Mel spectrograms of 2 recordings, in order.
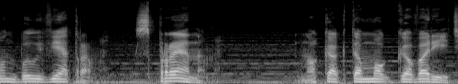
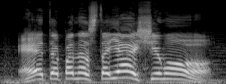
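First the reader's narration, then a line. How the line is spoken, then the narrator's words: Yelling. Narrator (Russian): заорал Каладин, обращаясь к буре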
